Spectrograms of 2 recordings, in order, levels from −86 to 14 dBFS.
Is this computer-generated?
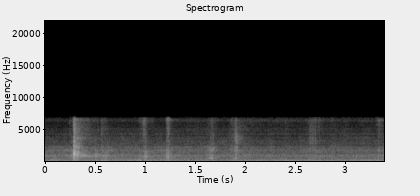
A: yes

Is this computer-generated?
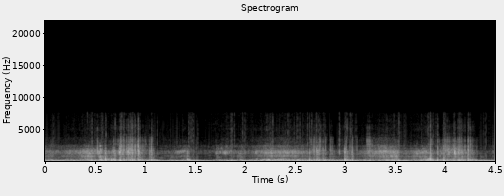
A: no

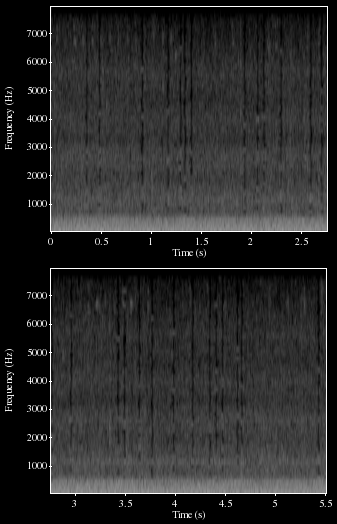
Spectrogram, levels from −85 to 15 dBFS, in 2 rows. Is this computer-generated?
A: no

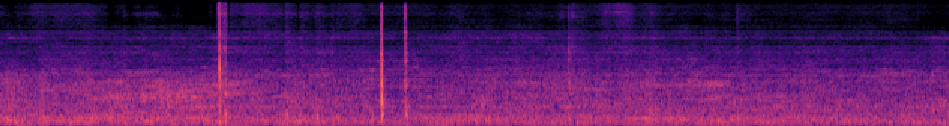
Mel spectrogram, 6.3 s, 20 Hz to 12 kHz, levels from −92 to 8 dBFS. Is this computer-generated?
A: yes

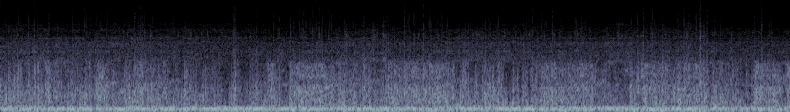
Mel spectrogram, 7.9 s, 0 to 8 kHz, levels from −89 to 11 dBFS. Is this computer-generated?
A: yes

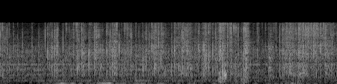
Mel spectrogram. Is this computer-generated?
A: no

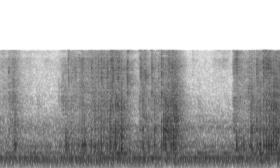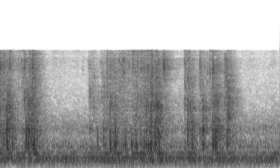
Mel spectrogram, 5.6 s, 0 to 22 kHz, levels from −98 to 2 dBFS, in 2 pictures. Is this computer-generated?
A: no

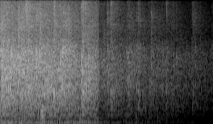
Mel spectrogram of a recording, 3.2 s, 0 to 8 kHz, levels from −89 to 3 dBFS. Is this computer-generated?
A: yes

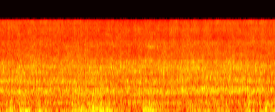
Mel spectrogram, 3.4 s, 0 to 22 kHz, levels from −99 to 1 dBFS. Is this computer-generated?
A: yes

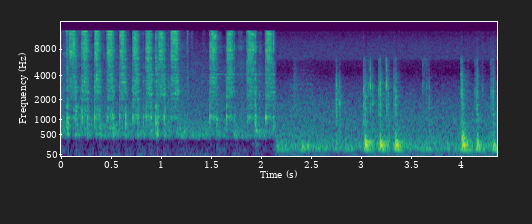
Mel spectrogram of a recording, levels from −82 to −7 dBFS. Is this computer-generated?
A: no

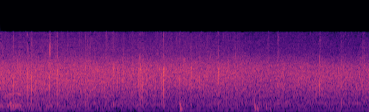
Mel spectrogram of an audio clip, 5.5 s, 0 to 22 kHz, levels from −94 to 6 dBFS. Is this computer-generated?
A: no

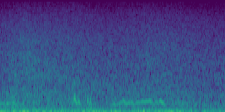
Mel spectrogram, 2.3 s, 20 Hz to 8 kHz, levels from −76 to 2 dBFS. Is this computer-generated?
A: no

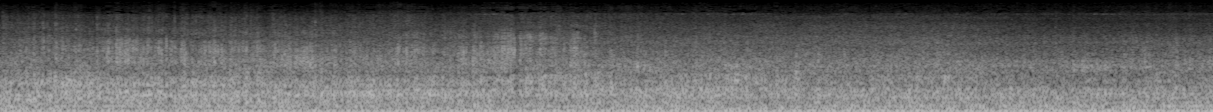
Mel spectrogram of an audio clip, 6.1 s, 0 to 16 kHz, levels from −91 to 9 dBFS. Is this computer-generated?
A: no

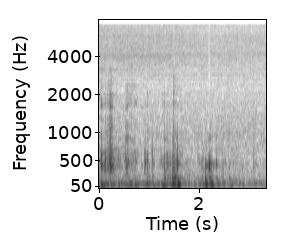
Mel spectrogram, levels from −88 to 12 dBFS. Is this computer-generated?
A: yes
